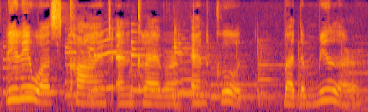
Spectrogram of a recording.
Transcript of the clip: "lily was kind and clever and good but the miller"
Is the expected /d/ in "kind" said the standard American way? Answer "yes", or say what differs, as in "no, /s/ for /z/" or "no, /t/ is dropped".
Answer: yes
